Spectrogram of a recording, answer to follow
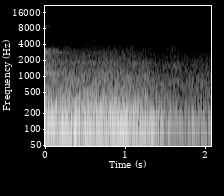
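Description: Road and engine noise inside a moving pickup truck's cab, a steady low rumble that drops away about one and a half seconds in, leaving a much quieter outdoor background.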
